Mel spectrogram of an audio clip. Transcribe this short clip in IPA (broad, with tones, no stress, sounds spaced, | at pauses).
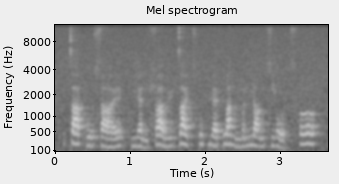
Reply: t̪ ä˥˨ k u˨˦ s a˨˦ ɪ̯ | j ɛ̰˨˩ n ʂ ä˥˨ l y˦ t̪ a˥˨ ɪ̯ t͡sʰ u˦ p ɥ ɛ˨˦ x w a˥˨ n m ə˦ n j ɑ˨˦ ŋ ɕ j o̰˨˩ ʊ̯ t͡sʰ ɤ˦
